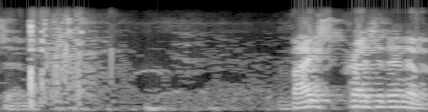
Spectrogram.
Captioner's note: clap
